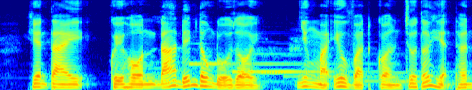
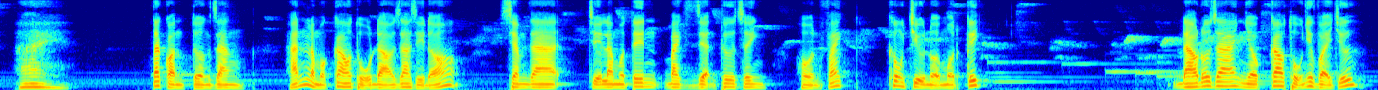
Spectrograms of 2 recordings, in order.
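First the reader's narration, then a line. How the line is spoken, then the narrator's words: Sighing. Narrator (Vietnamese): Yên Chi thở dài một hơi nói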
